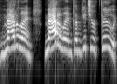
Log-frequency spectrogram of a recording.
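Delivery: loud, high-pitched hollering. Retelling a man yelling across the restaurant at the speaker's job, imitating a man yelling. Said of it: "he's yelling at me across the restaurant".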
